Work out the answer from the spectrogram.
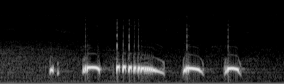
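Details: Decoy spotted dove calling wild birds to the lure: a faint double pip, one rounded coo, a quick pulsing coo that trails downward, then two steady, separate coos at the end.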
